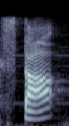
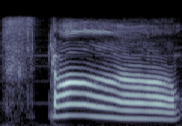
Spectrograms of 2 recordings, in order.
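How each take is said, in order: First: It is said flatly and firmly, with finality. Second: It is said teasingly, in a playful, coy tone. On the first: She really wants it to end. "She's not like stop, like full stop" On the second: She doesn't really mean it. "No, she's like, stop"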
